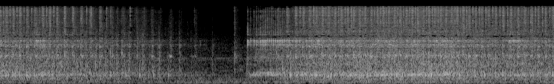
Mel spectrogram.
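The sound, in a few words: sewing machine stitching a ladies kurti seam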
